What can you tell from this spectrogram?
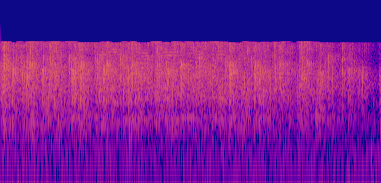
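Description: A crowd claps steadily throughout as a hand clap of praise to the Lord, a dense, sustained wash of many hands with no single claps standing out, at a moderate, even loudness.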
